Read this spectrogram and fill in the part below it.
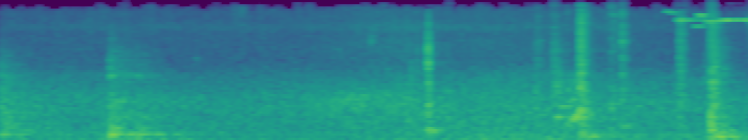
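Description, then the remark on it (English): Police station doors being unlocked and opened: a few sharp mechanical clicks and clunks land at irregular intervals over a low, steady background rumble, with no voices. “unlock the doors.”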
